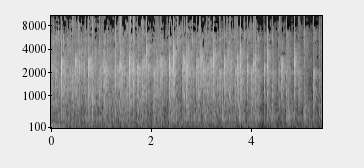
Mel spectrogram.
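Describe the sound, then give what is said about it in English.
A church audience claps steadily for several seconds as a clap offering to the Lord during preaching, a dense wash of overlapping handclaps at a sustained level without pause. “Give the Lord a nice clap offering.”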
